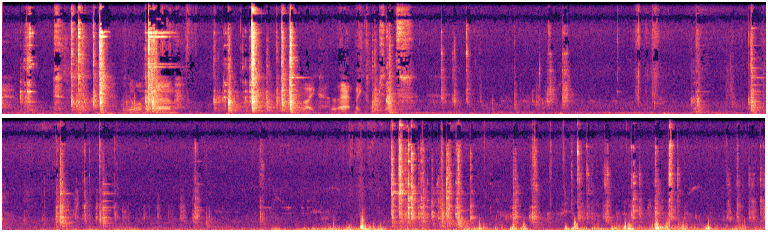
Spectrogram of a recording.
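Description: Metal clinks and taps as bolts, nuts and a U-bolt are fitted by hand onto the steel frame of a squeeze chute, busiest in the first several seconds. From about two-thirds in, an uneven low rumble becomes the loudest sound.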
